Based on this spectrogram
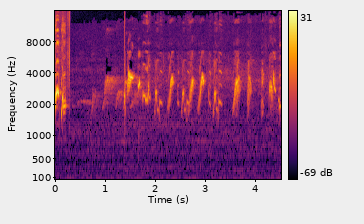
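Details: Red-whiskered bulbul sổ bọng song for stimulating wild-caught birds: a loud opening chirp, a thin drawn-out tone, then an even string of quick, upslurred, warbling notes.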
